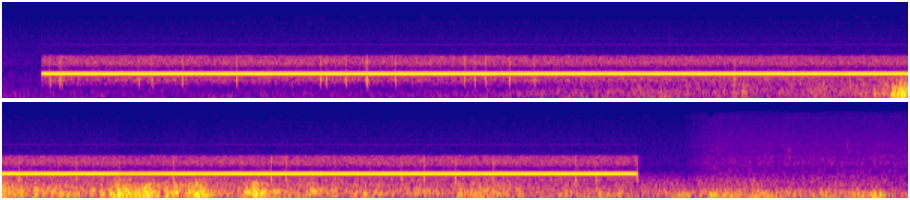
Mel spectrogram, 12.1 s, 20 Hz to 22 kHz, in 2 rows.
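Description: NOAA Weather Radio warning alarm tone: one steady, piercing 1050 Hz tone through a radio speaker, lasting about ten seconds and then cutting off. It signals that a warning broadcast, here a severe thunderstorm warning, is about to follow. A low rumble sits beneath the tone from about six to eight seconds in.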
